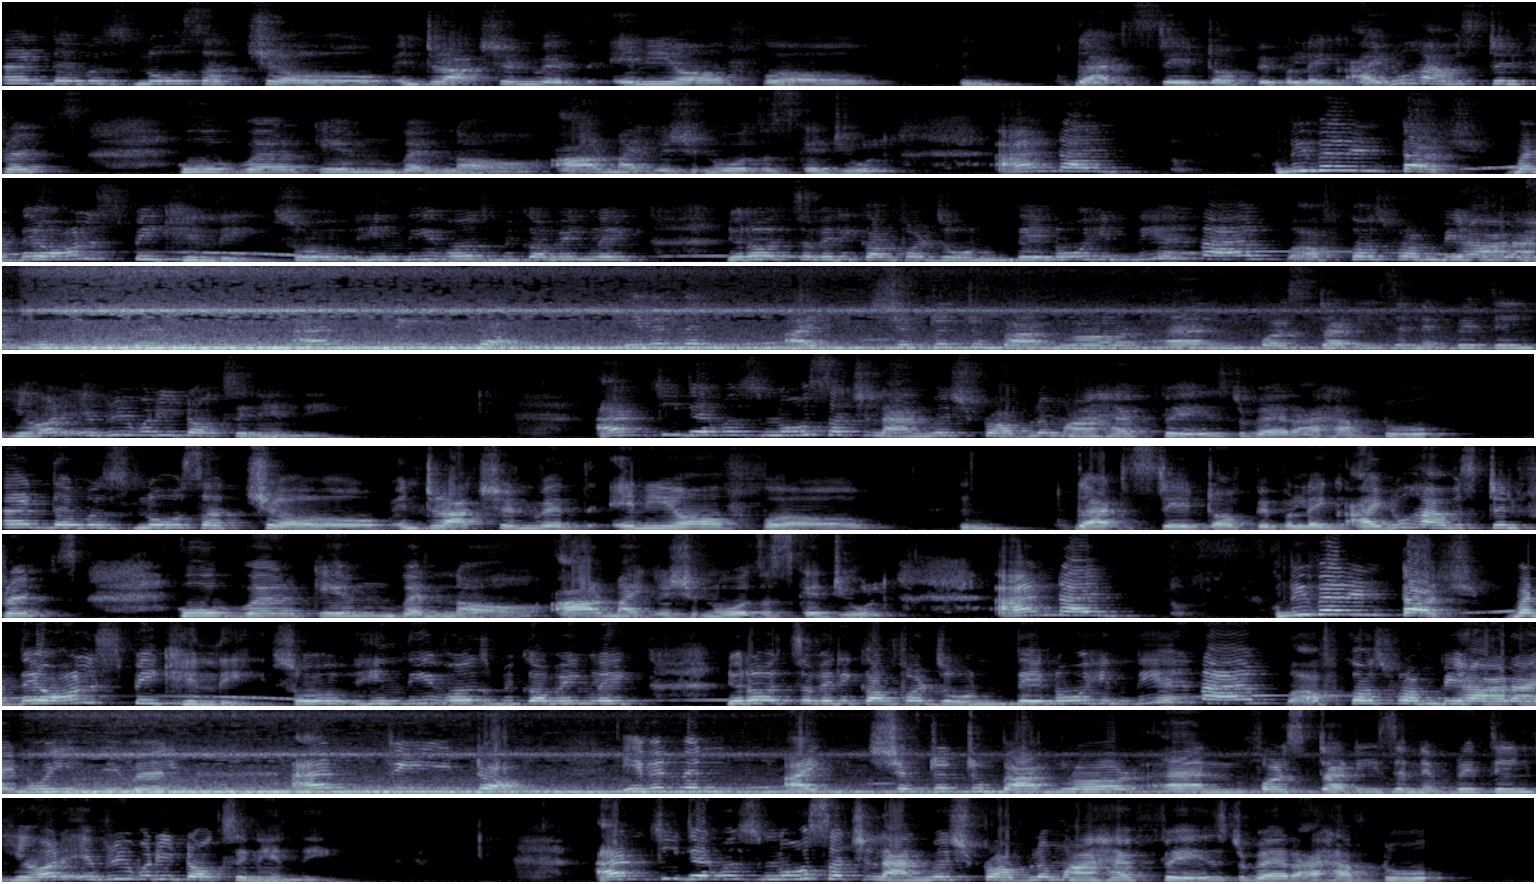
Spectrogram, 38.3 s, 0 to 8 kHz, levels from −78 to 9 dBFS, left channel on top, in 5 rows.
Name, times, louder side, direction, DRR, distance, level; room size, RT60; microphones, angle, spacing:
voice 1, 0.0-4.4 4.8-5.1 5.4-13.4 14.0-25.7 26.1-32.3 33.7-37.8, right 4 dB, 60° right, 1.0 m, -23 dB
sound 1, 14.9-27.5, left 1 dB, 55° left, 5.9 m, -38 dB
sound 2, 23.0-30.5, left 4 dB, 75° left, 0.8 m, -19 dB
13.5 x 7.0 x 2.6 m
head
